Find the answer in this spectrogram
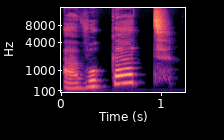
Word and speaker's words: avocat: Gisèle Halimi est avocate, mais Paul Lombardi est avocat. Notice that in the feminine, we do not pronounce the last letter.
